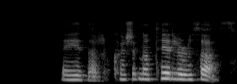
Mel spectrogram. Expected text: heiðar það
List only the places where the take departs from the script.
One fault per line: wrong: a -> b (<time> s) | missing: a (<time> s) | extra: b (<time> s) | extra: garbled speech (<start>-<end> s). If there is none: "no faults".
extra: hvers vegna telurðu (1.2 s)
